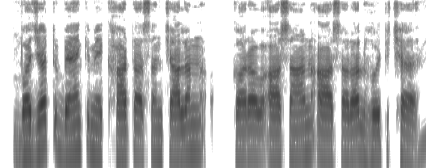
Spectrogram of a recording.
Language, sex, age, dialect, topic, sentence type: Maithili, male, 18-24, Southern/Standard, banking, statement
